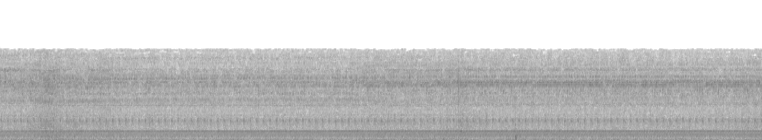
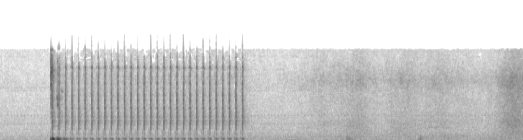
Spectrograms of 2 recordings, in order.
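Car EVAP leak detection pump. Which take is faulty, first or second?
first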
